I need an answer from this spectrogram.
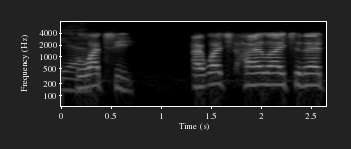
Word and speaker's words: Buatsi: I don't know how to pronounce his last name. Boutsi? Joshua Buatsi. Boatsi, yeah. Buatsi.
